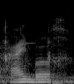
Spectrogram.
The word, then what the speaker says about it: Rheinbruch: The Germans pronounce that Rheinbruch.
